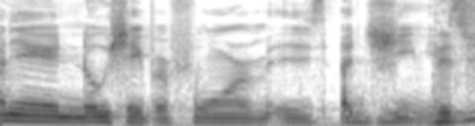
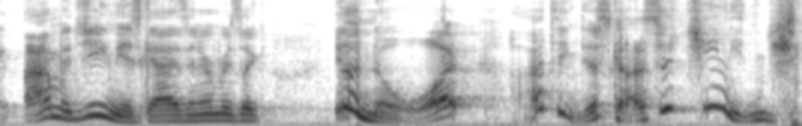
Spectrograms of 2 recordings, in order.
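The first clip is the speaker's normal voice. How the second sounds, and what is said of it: Imitates another person's voice. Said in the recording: “Did you just channel Bill Cosby? ... a little accent there ... that was my Bill Cosby impersonation”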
